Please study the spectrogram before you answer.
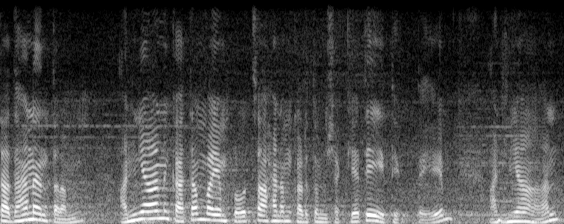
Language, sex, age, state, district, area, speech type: Sanskrit, male, 18-30, Telangana, Hyderabad, urban, spontaneous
